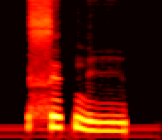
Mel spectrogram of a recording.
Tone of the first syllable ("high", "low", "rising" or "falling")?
high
